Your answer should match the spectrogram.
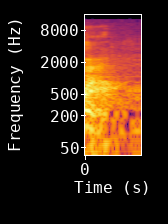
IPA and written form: bæd (bad)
